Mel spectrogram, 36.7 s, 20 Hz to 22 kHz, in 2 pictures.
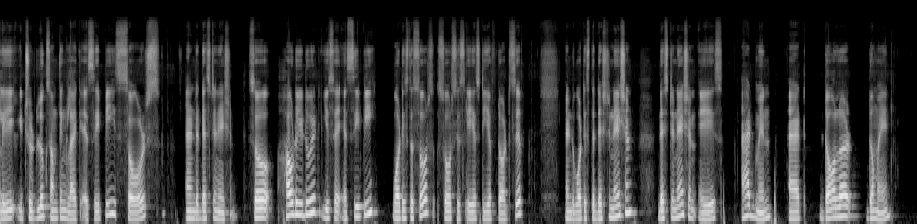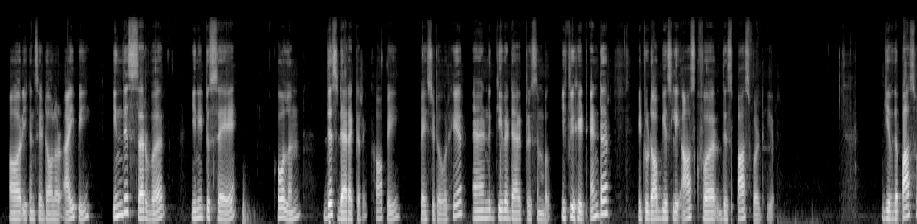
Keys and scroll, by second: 1.1-4.8 typing, 4.8 ctrl+c, 6.2-6.9 typing, 8.2-11.2 typing, 14.4-20.3 typing, 22.7 typing, 28.4 typing, 33.8 Return, 35.3 ctrl+v.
